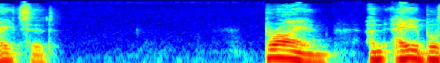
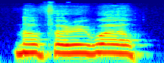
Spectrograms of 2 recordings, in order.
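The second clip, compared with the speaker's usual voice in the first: high, squeaky little voice; 12 semitones higher than usual. Acted. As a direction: squeak it out timidly. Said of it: "he said in a squeaky voice".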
